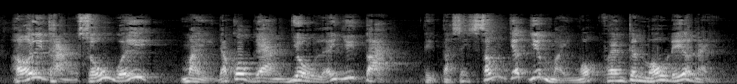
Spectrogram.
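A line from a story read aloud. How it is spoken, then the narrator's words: Old man, hateful loud shout. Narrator (Vietnamese): lão ác đạo đã trấn tĩnh lại tinh thần, căm thù hét lớn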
